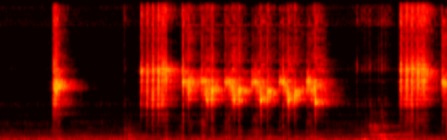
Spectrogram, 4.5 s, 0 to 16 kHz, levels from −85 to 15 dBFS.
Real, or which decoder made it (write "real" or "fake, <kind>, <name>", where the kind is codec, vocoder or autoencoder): fake, codec, SNAC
